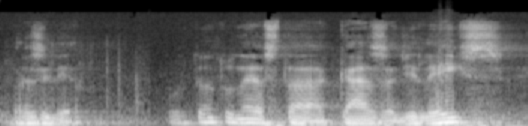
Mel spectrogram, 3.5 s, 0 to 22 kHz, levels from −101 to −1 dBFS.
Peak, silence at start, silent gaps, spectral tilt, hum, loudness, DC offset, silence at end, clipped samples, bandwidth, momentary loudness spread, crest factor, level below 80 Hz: 0 dBFS; 0 s; none; -6 dB/octave; none; -13 LUFS; under 0.1%; 0 s; 0.2%; 11.5 kHz; 14 LU; 12 dB; -36 dBFS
